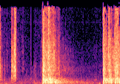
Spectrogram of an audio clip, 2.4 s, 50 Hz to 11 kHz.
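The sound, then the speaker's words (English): Gunfire from Kalashnikov AK-47 assault rifles: a short burst of automatic fire, then two longer loud bursts with ringing decays that trail off between them. “Nearly all of Marseille's murders last year were carried out with these Kalashnikovs, AK-47 assault rifles.”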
